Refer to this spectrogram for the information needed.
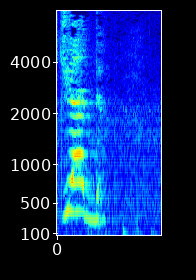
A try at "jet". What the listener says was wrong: Jed or jet? Yes, you have to say ter. Ter sound should come at last. Okay, jet.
